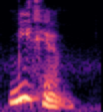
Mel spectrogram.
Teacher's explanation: The plosive consonant T is right before the consonant sound H, so it can be unreleased. So you need to stop the T sound and move to the H sound right away.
